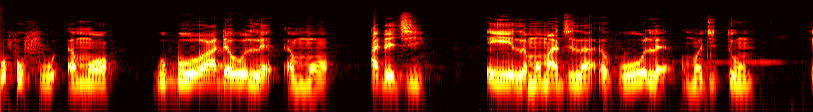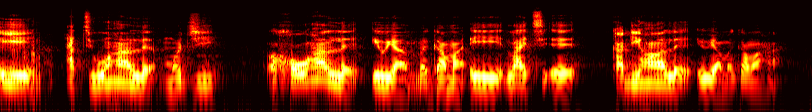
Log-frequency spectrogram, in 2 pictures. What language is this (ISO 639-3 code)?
ewe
